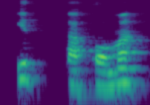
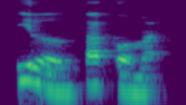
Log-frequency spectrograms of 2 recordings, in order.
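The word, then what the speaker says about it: التقم: Sehingga tidak boleh kemudian membacanya diidghamkan. Ittaqoma misalnya. Tetapi izharkanlah, jelaskanlah bunyi lamnya iltaqoma.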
